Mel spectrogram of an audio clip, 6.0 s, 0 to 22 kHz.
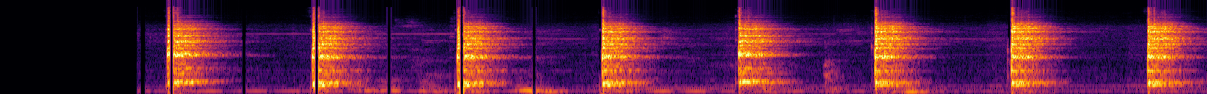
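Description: A single percussion sound played back from music software over a small computer speaker, struck eight times on a steady beat about 0.7 s apart, after a moment of silence, over a faint steady low hum. It is one percussion part of a rumba beat being built in the sequencer.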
